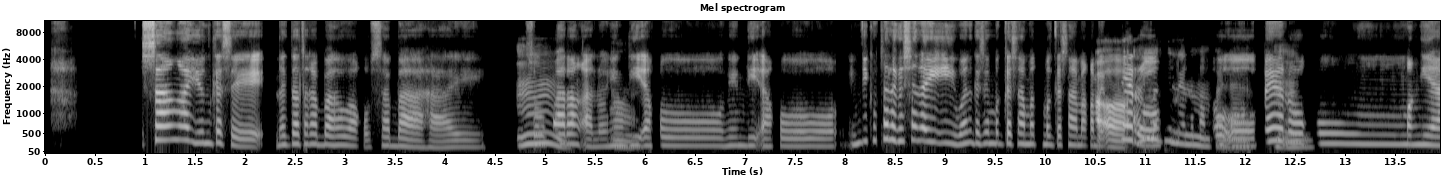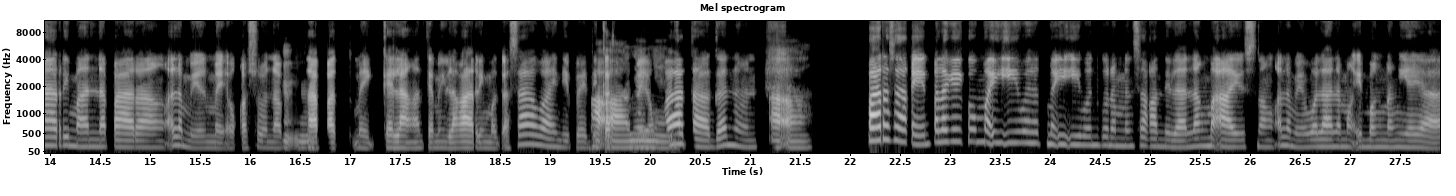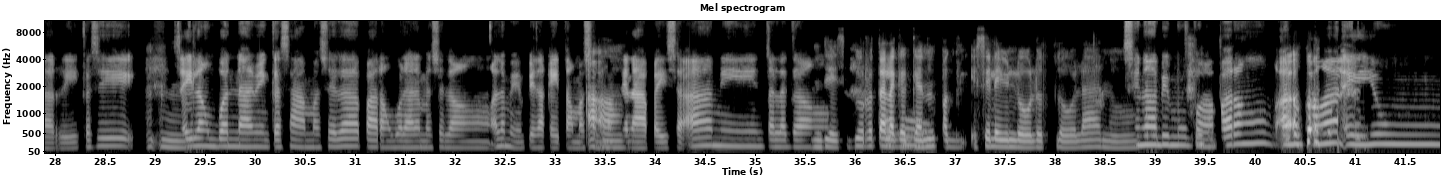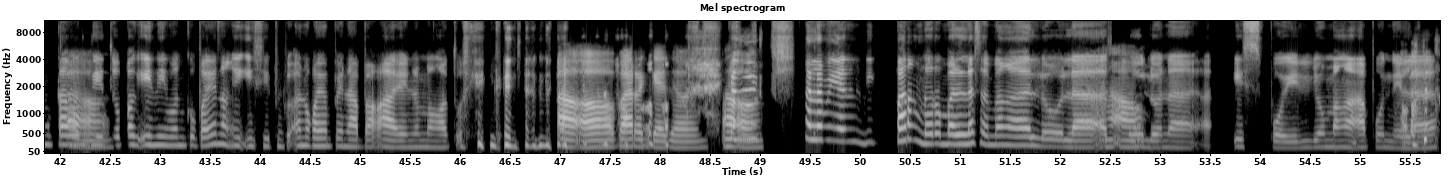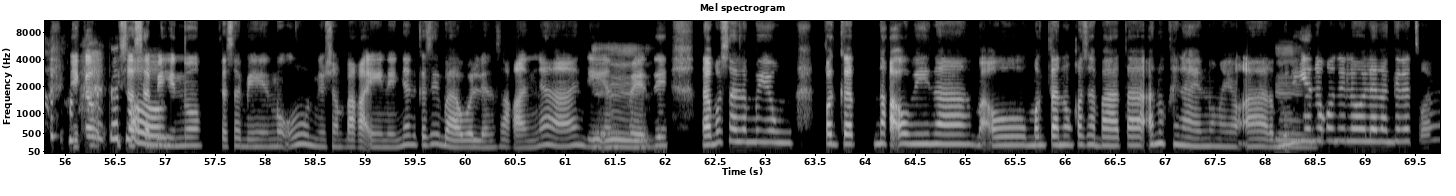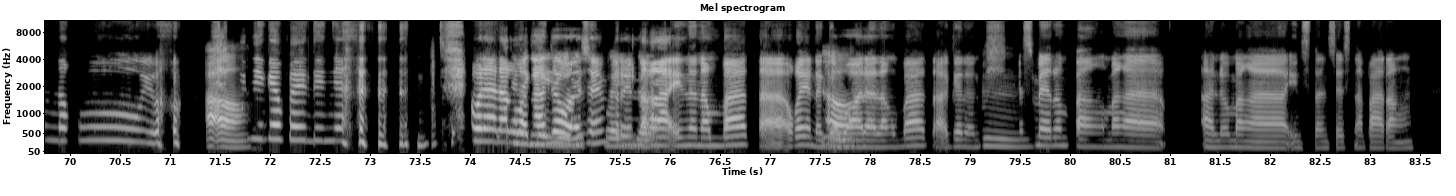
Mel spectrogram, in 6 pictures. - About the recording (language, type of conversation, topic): Filipino, podcast, Ano ang papel ng lolo at lola sa buhay ng inyong pamilya?
- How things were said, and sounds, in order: tapping; other background noise; chuckle; laughing while speaking: "Oo"; laughing while speaking: "‘yang ganyan. Oo"; sniff; laughing while speaking: "Oo. Toto totoo"; drawn out: "naku"; laugh; laughing while speaking: "Hindi ka pwedeng niyan"; laugh; sniff; in English: "instances"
